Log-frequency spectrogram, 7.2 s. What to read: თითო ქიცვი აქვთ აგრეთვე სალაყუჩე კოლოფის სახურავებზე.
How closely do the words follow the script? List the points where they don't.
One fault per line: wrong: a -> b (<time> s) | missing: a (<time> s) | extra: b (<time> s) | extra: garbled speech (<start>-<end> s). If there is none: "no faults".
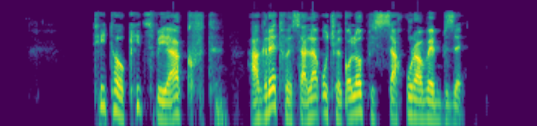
no faults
